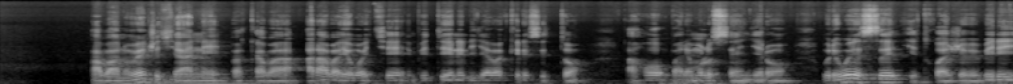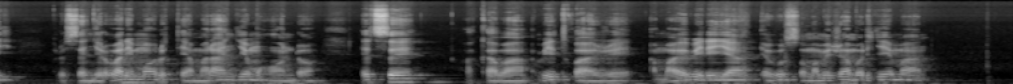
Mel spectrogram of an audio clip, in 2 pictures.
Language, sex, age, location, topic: Kinyarwanda, male, 25-35, Kigali, health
